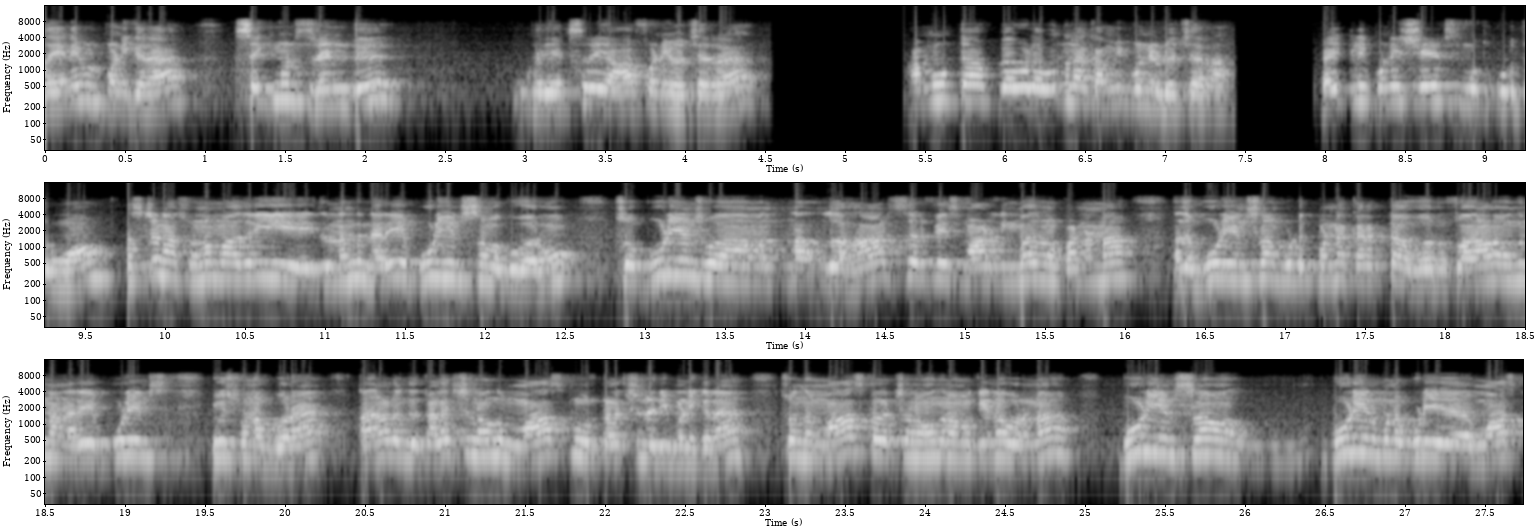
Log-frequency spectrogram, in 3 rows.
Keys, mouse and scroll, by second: 1.9-2.8 scroll up 1, 3.2-7.6 drag, 7.6 right click, 8.2 click, 8.5 right click, 9.1-9.6 scroll up 2, 9.6 ctrl+s, 9.7 click, 10.5 scroll up 1, 10.7-12.9 scroll down 1, 19.6 click, 19.9 right click, 20.7 click, 20.9-22.4 drag, 22.4 ctrl+s, 23.5-24.2 scroll down 1, 24.2 click.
